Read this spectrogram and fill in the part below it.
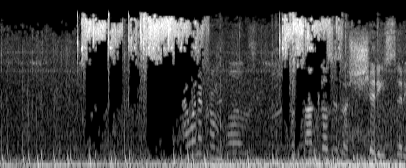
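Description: Electric sparks crackle and fizz.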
